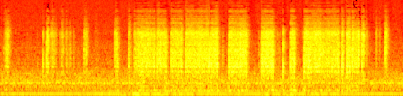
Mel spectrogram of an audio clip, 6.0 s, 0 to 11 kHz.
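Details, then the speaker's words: Canadian General Electric KM-5 vacuum tube radio: irregular bursts of harsh crackle and hiss over quiet hum, persisting with volume turned down; fault appears centred in audio output circuits; intermittent crackling. "that's interesting the volume turned down you still get the noise"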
